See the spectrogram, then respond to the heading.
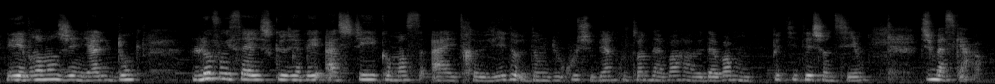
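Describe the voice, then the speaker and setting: A woman's voice: medium pitch, steady tone, normal speed, a little mellow, a little hiss or hum. A young woman reviewing a makeup palette for her channel in a casual, enthusiastic way, often repeating words for emphasis. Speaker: beauty vlogger.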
